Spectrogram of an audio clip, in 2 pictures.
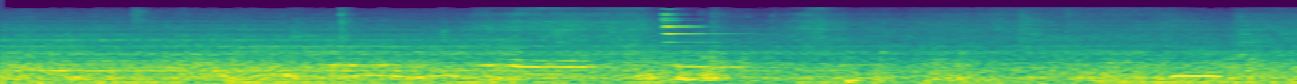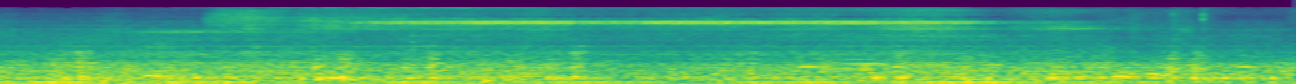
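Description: Electric commuter train running along the line, heard from on board: steady rumble of wheels on rail with a low motor hum. A thin high-pitched wheel squeal comes in about eight seconds in and lasts a few seconds.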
